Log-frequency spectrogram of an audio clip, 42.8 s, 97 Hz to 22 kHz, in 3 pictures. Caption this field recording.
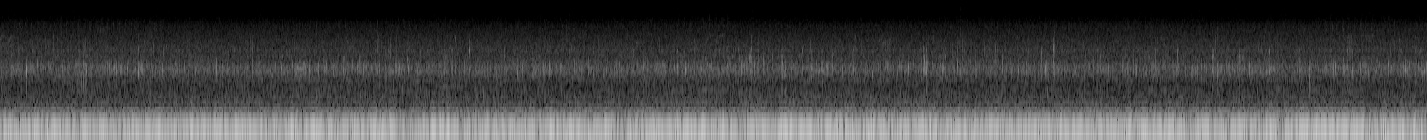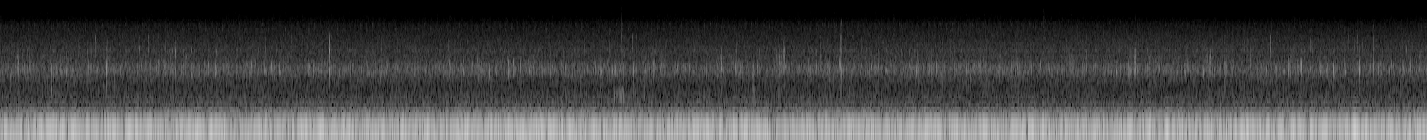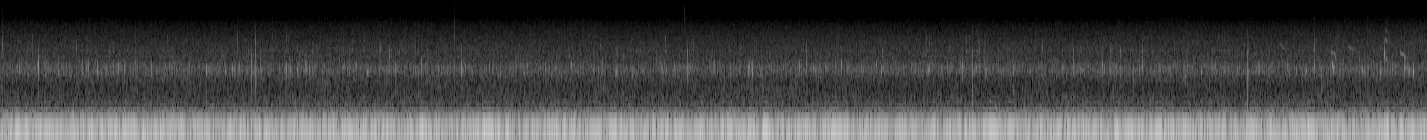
4 tracks: 2 omnis capturing the soundscape and low hum of the tube, and 2 hydros capturing aquatic life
